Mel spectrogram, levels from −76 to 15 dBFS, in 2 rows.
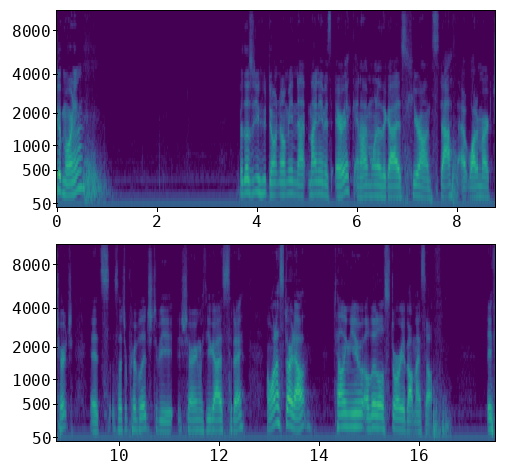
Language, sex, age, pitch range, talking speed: English, male, 20-39, 125-160 Hz, 170 wpm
